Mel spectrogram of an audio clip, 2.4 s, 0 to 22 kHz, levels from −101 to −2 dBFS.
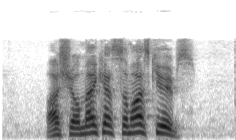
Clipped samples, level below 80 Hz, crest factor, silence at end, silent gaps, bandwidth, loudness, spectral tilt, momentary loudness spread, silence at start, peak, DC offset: under 0.1%; -64 dBFS; 18 dB; 0.5 s; none; 7.2 kHz; -19 LUFS; -5.5 dB/octave; 7 LU; 0.45 s; -4 dBFS; under 0.1%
